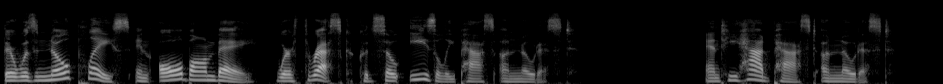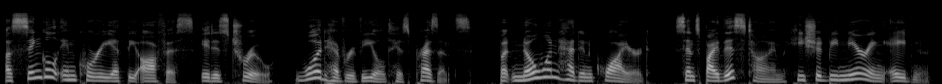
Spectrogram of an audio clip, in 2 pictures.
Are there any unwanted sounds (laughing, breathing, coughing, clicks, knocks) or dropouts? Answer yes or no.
no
